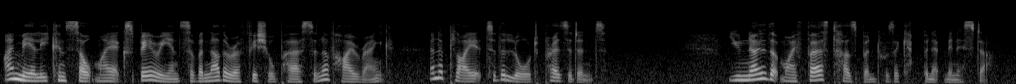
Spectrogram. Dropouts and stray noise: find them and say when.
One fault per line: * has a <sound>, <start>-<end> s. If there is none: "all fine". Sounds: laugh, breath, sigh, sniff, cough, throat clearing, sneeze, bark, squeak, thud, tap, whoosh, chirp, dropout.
* has a dropout, 9.1-9.2 s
